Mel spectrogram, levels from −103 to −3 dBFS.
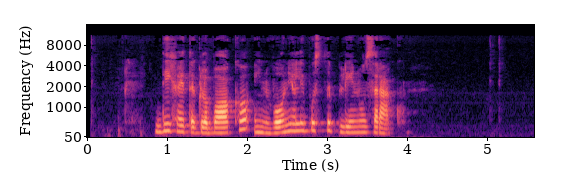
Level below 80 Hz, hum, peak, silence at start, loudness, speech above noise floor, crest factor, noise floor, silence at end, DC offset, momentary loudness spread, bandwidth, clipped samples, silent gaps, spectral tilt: -68 dBFS; none; -4 dBFS; 0.45 s; -22 LUFS; 51 dB; 20 dB; -73 dBFS; 1.65 s; under 0.1%; 9 LU; 11.5 kHz; under 0.1%; none; -5.5 dB/octave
